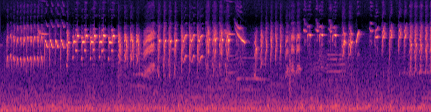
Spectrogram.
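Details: A dilute-coloured red siskin sings a fast, high, continuous rolling song of buzzy trills and twittering bursts with sharp whistled notes, barely pausing. No other sounds.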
